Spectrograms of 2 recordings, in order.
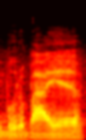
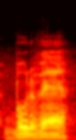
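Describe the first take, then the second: First: The name is said with four syllables. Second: The name is said with three syllables. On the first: The speaker calls it wrong. "I like to say Budabayev" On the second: The speaker calls it right. "the real pronunciation is Budavev"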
